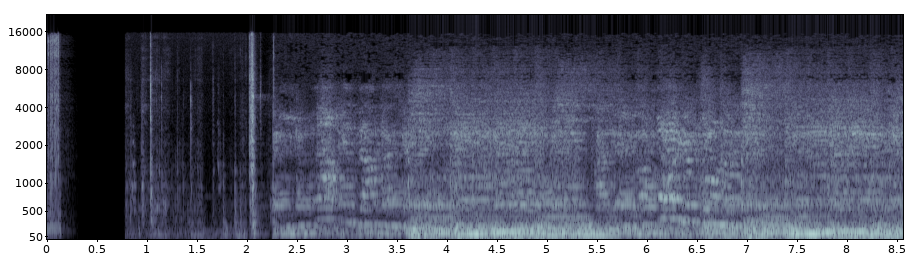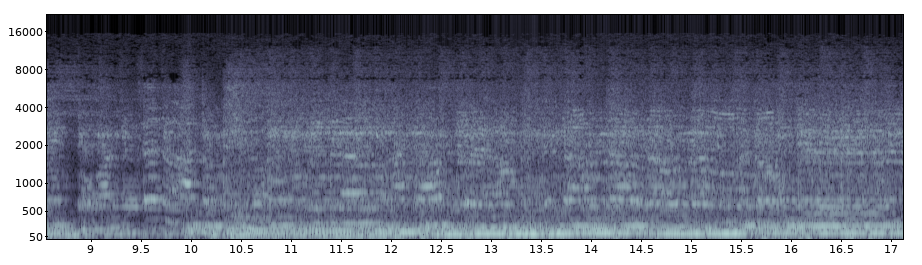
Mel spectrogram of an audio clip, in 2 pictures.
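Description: An old demo recording of a rock band kicks in after a couple of seconds of clicks and near-silence, then plays on loud and dense, with thick guitars and drums, no vocals standing out.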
